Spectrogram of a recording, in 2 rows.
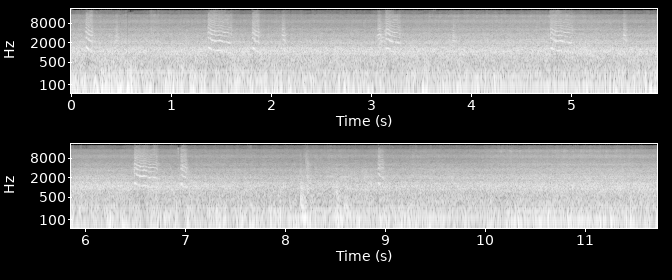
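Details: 2004 Jeep WJ Grand Cherokee while driving: high, chirping squeaks in irregular bursts over road rumble, like a crying puppy, seeming to come from near the front driver-side wheel or front driveshaft area; started a month ago, owner asks if it is "angry sparrows".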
